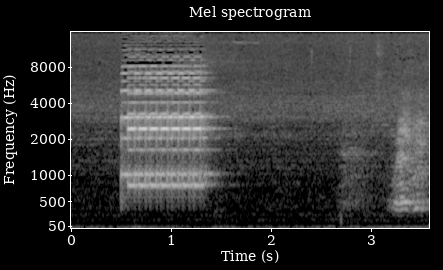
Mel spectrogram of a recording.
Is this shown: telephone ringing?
yes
